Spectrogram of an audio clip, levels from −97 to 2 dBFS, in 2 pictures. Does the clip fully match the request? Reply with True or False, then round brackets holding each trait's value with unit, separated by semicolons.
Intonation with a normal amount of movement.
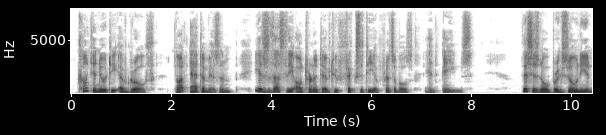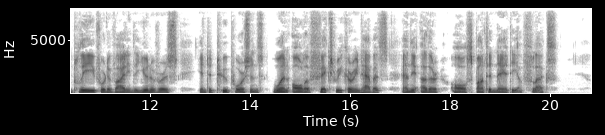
True (3.5 semitones)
